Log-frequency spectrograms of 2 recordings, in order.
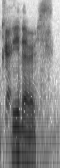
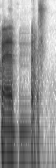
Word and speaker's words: feathers: don't have feathers good feathers or fethers feathers with a short e sound feathers okay good all right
